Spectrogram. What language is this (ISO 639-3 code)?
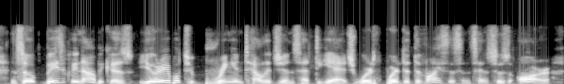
eng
